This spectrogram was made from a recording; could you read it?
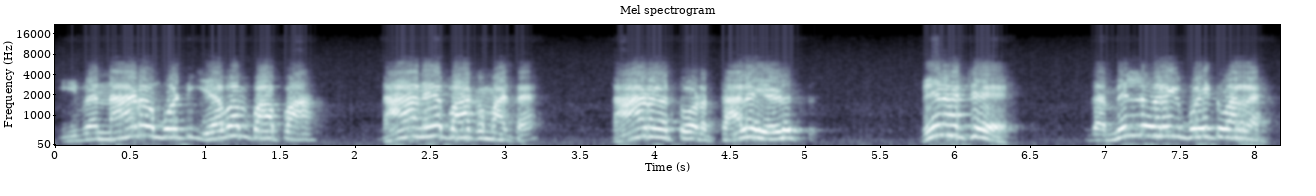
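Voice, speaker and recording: A man's voice: very high voice, expressive, normal speed, pauses often. An actor playing a short-tempered, middle-aged father who mocks and scolds his grown son. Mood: scolding. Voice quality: sharp, mocking scolding. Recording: muffled old film soundtrack.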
